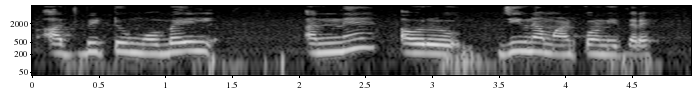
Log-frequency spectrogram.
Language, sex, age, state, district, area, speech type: Kannada, female, 18-30, Karnataka, Davanagere, rural, spontaneous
